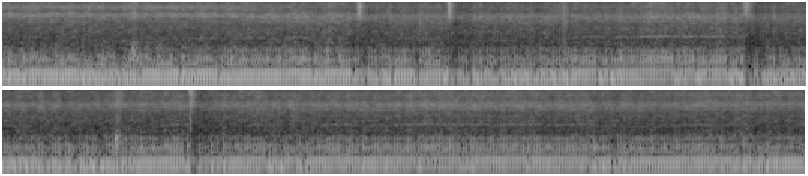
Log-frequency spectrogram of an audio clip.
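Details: Motorcycle starting after wiring work, still cold: a low, lumpy struggling idle with pops as the other cylinder tries to come in, gradually evening out as it warms; rough idle.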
